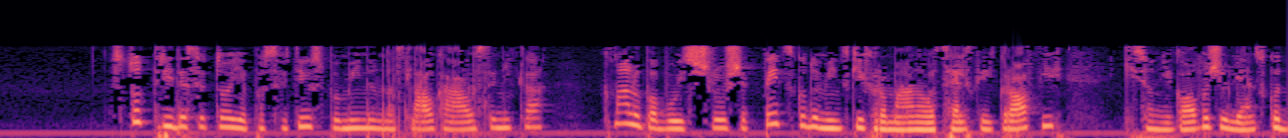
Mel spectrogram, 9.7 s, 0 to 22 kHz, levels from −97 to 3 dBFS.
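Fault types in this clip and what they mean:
AAC compression: Throughout the clip, plainly audible codec damage is present, and nothing reaches above about 6.3 kHz, so the speech sounds dull and lacks its upper band. The likely cause is low-bitrate AAC-LC coding, which fits a rate near 24 kbps. That coder quantises its frequency lines against a hearing model and, when starved of bits, drops the upper spectrum and coarsens what remains.
buffer tearing: From 2.72 to 3.65 s, a robotic buzz at 25 Hz runs through the speech, one disturbance every 40 ms. The writing and reading sides of the playback ring buffer have drifted so that they cross within each period. A small slice of every buffer, a few percent, is audio from roughly 150 ms earlier, bounded by hard joins, and that repeating splice produces the rattle.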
